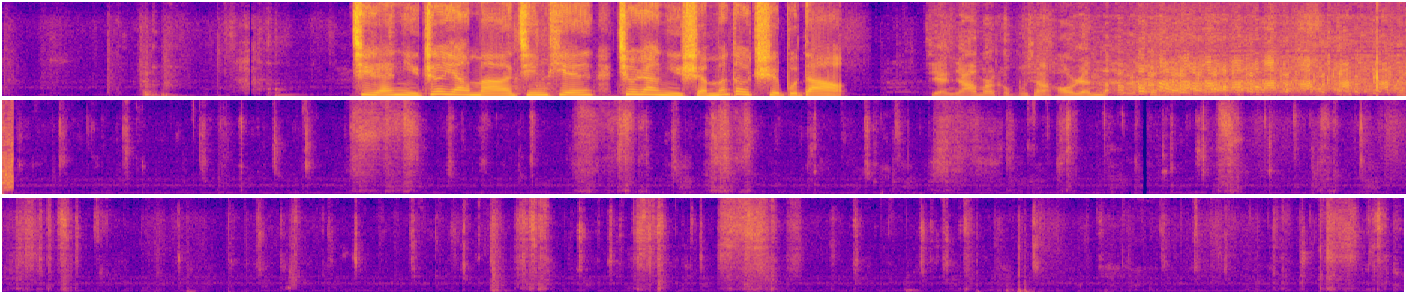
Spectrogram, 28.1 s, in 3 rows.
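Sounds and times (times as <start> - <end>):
chewing and sucking on food: 9.4 - 28.0.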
